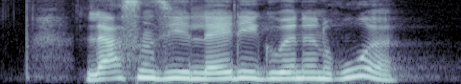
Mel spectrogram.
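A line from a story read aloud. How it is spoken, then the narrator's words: Called out. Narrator (German): rief Major Wolf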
